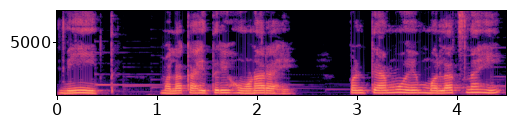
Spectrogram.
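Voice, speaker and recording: A woman's voice: on the high side, measured pace, soft background music. A woman voicing a loving young wife who speaks with eager affection in a storybook reading. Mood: tender. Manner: affectionate, excited.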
